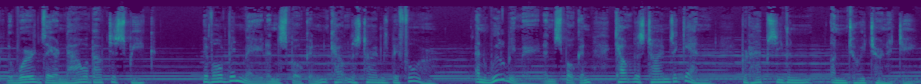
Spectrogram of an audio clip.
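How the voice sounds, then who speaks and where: A man narrating a suspense radio series in a deliberate, ominous, portentous manner. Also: mid-range voice. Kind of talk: scripted suspense anthology narration. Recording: dramatic music behind the voice.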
